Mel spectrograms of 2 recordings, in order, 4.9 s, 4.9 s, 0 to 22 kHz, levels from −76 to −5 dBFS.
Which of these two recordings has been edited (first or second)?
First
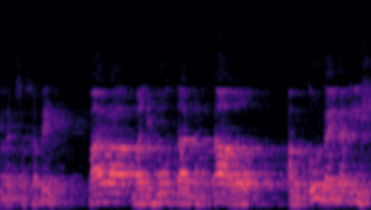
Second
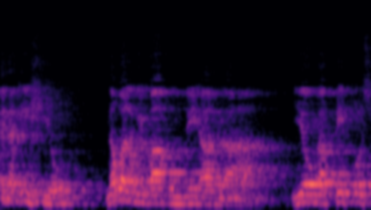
first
